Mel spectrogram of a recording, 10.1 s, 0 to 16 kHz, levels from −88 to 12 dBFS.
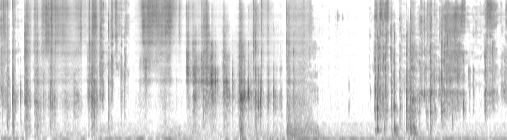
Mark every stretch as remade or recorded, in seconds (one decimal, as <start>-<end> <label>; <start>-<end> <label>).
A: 0.0-0.5 recorded; 0.5-2.0 remade; 2.0-2.7 recorded; 2.7-6.1 remade; 6.1-10.1 recorded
